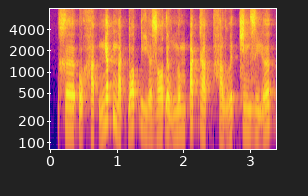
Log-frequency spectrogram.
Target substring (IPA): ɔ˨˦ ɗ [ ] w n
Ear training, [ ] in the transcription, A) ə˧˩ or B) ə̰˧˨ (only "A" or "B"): B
